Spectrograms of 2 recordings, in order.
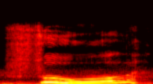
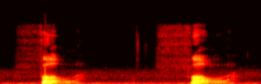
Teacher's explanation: the first one is longer it is a long ooh sound the second one is a short uh sound · So, but the first one is longer. It is a long oo sound. The second one is a short oo sound. It is exactly the same the way you do it, but you just make it shorter and it finishes early.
